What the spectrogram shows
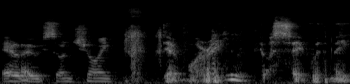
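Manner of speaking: awkward, over-gentle, uncomfortably tender comforting voice. Voicing a character embracing a bloody fellow as punishment: awkward in-character comfort. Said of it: "really awkward with him".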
